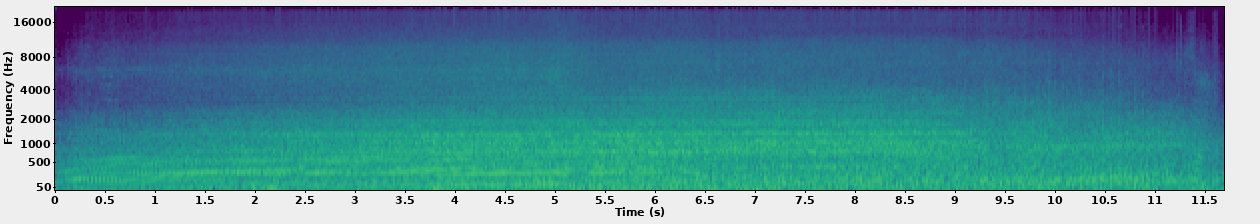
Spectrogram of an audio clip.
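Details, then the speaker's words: 2002 Alpina B10 V8S E39 Touring with 306,000 km, serviced after sitting since 2016, accelerating on the road: the engine note climbs smoothly with no stumble, pulling better now that a vacuum leak is fixed. "actually pulls better now because it doesn't have a vacuum leak very healthy engine this is a proper engine that op Pina buil amazing"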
